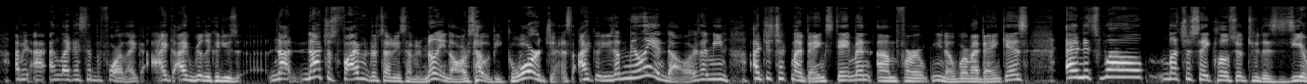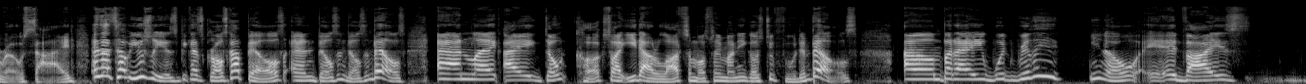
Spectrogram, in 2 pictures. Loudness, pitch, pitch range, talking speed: -17 LUFS, 200 Hz, 160-245 Hz, 230 wpm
